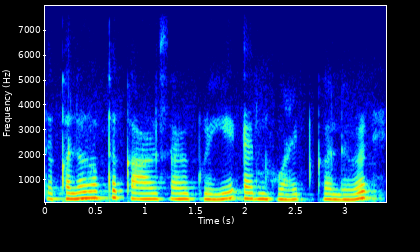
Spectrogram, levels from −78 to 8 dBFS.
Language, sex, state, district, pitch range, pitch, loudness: English, female, Assam, Kamrup Metropolitan, 215-245 Hz, 225 Hz, -17 LUFS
